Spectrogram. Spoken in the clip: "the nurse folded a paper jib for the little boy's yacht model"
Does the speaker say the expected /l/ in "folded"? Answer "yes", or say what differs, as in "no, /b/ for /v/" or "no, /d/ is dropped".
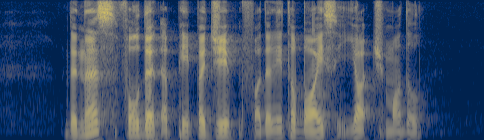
yes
